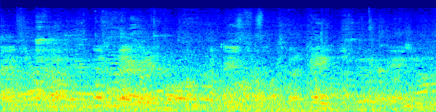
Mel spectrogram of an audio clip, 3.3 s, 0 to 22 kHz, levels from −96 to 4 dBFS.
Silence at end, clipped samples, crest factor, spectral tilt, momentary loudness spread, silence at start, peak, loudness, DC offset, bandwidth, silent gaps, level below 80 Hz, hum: 0 s; under 0.1%; 16 dB; -6.5 dB/octave; 5 LU; 0 s; -12 dBFS; -29 LUFS; under 0.1%; 16.5 kHz; none; -44 dBFS; none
